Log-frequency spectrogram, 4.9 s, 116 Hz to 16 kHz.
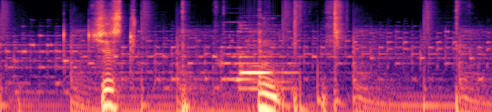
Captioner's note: windows 7 log off sound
